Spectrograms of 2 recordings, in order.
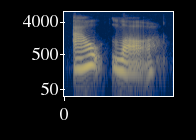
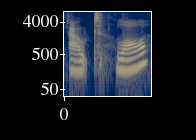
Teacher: the t is in the same place as the l so you don't release it and say out law hold the t and make the l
